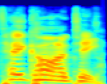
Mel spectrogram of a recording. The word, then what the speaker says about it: Tay Conti: How do you say Ty Conti? – Ty Conti. – Every time I was telling Daryl this, I was like, it says Tay. It says Tay. It's Tay Conti.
